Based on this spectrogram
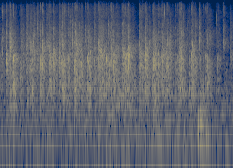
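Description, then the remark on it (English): Steady audience applause welcoming a speaker to the stage, a dense wash of many hands clapping at an even level throughout, with no single claps standing out and no talking. “A big applause, please.”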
